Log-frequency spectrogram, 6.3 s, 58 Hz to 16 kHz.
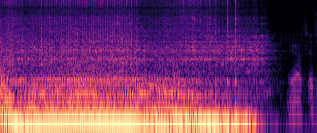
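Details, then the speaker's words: Honda K24-A2 swapped into a Toyota MR2, first start attempts: engine catches and runs with a deep, even drone for a few seconds, then dies; it only runs with brake clean sprayed into the intake. Owner suspects fuel supply, possibly the fuel pump. Finding: stalls without starting fluid. "wanting to run not wanting to run unless i spray brake clean into it but it does run"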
